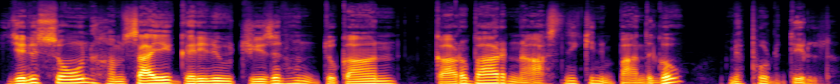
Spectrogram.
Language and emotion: Kashmiri, sad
